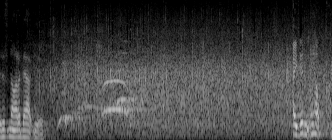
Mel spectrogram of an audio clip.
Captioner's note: applause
